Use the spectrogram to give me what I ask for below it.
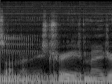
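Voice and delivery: deep quiet growl; low gruff movie voice. Retold or imitated. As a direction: rumble it low and soft. Echoes quote low.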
